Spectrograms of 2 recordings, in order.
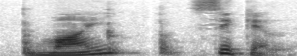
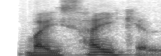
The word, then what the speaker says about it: বাইসাইকেল: এটার উচ্চারণ তো বাইসাইকেল না, এটার উচ্চারণ কি? এটার উচ্চারণ হচ্ছে বাইসিকেল, বাইসিকেল।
